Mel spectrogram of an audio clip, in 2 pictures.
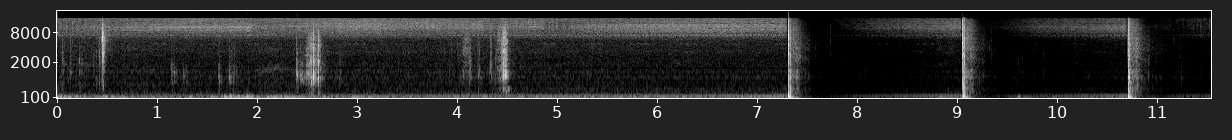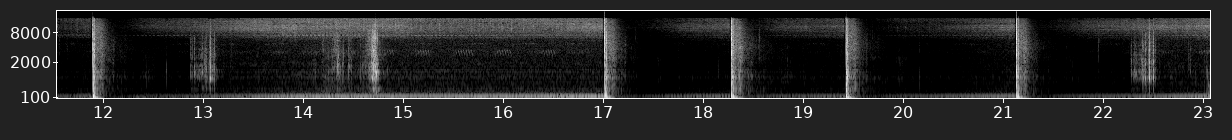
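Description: Glock Gen 5 pistol shots ring out on a shooting range, about a dozen sharp, loud cracks spaced irregularly across the span, each followed by a brief decay with quiet gaps between.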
